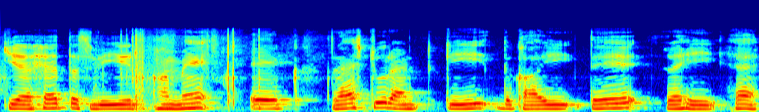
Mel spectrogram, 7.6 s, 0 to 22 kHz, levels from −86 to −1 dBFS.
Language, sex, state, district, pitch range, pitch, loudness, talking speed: Hindi, male, Punjab, Fazilka, 140-155 Hz, 145 Hz, -15 LUFS, 80 wpm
